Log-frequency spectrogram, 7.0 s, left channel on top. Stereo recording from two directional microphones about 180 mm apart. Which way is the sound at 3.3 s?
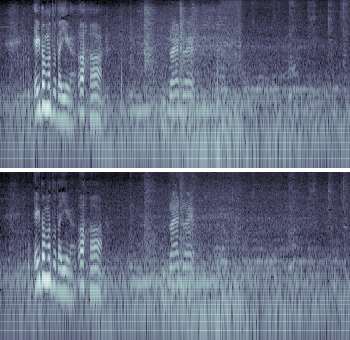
35° right (ahead or behind).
